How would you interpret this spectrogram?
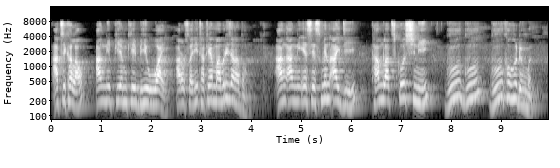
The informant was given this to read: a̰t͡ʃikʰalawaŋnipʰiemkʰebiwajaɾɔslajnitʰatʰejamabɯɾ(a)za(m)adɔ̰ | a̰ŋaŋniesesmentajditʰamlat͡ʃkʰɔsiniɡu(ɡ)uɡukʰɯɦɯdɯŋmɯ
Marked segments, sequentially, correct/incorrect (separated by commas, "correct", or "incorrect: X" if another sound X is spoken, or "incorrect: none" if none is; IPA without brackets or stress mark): incorrect: i, incorrect: n, correct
